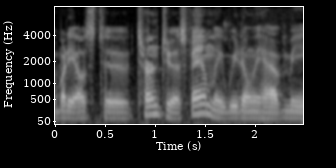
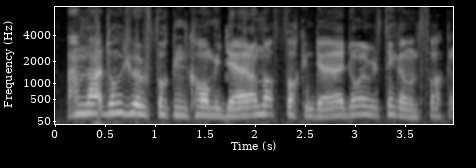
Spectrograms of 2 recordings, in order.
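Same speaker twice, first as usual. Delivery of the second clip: high, shouted tough-guy yelling; 5 semitones higher than usual. Retelling a fight where the brother yells back: imitating brother yelling. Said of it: "You're fucking yelling like dad".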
